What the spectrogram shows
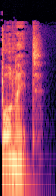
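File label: "bonnet", British English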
